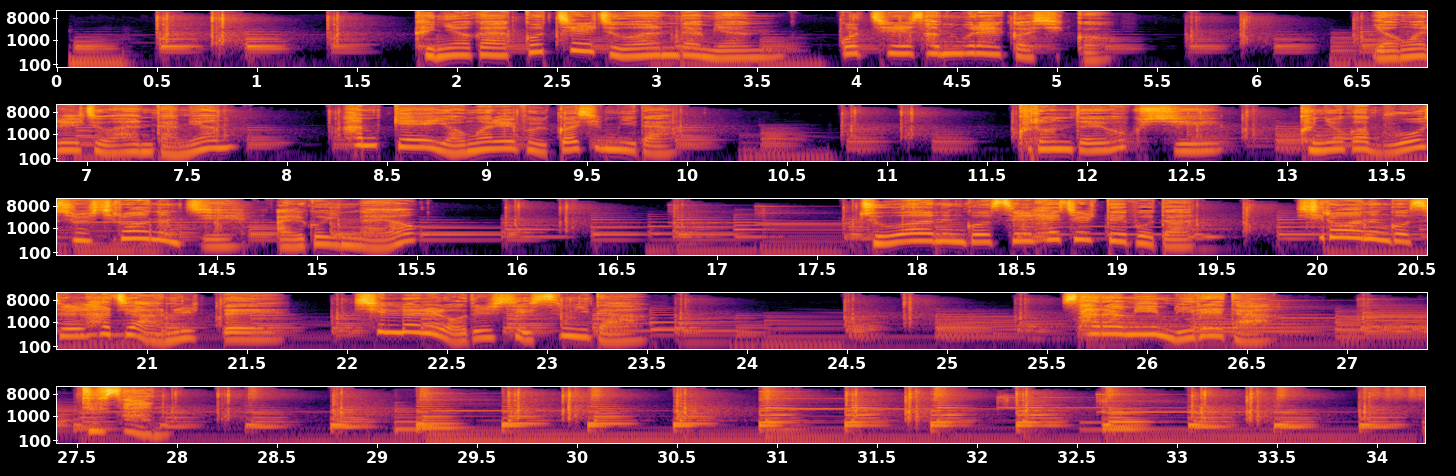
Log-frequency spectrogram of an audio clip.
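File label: Korean, female; 여성 (Female); 광고; 나레이션; ARS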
